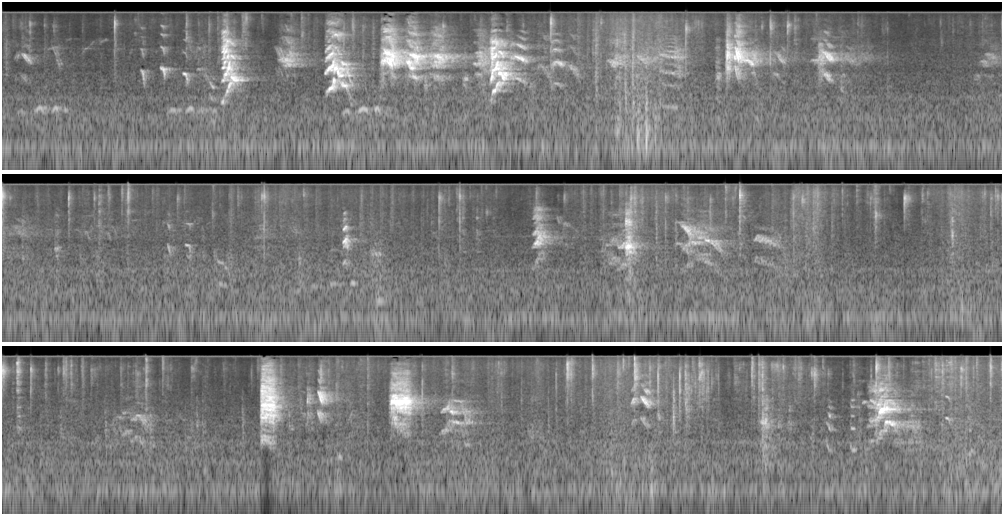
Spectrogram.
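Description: Rose-ringed parakeets giving short, sharp screeching calls in scattered clusters, with wings flapping as birds fly in and land.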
